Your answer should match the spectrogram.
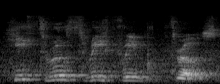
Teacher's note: la dificultad radica en la alternación del sonido de la TH y intercalar esto que es una F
